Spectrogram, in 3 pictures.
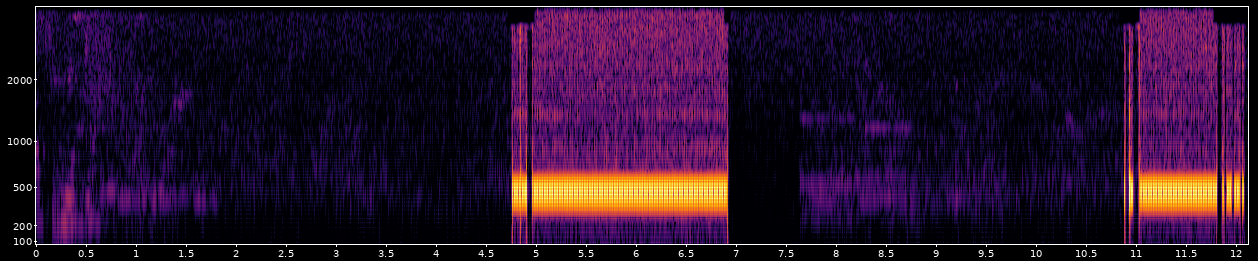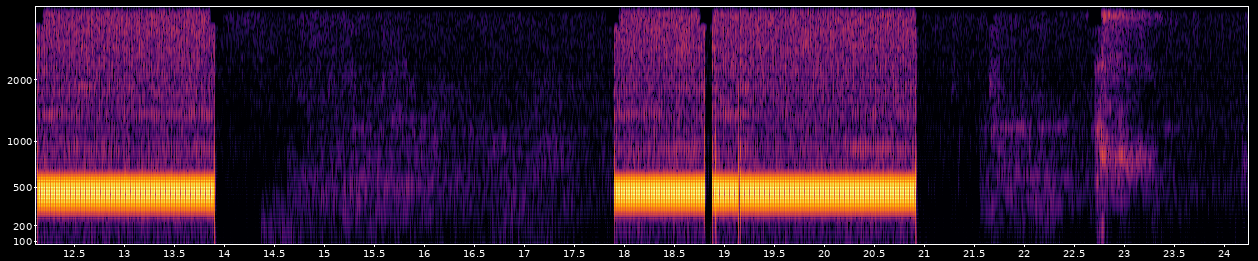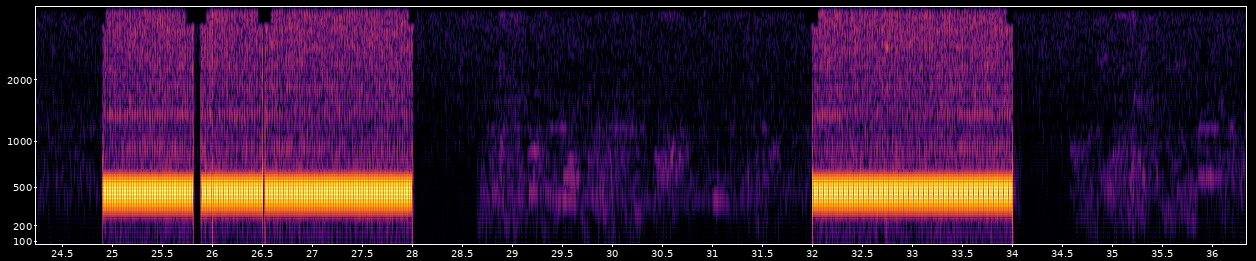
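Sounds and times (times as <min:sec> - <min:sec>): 
telephone ringback tone on a company line: 0:04.8 - 0:07.0, 0:10.9 - 0:14.0, 0:17.9 - 0:21.0, 0:24.9 - 0:28.0, 0:32.0 - 0:34.0.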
